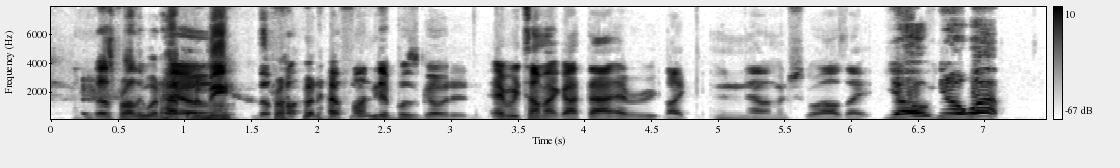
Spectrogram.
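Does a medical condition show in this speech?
No.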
